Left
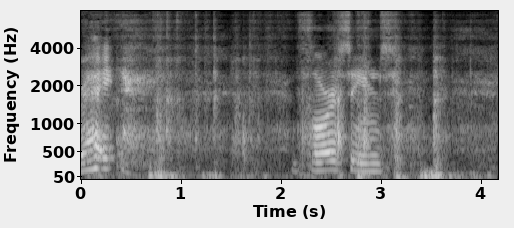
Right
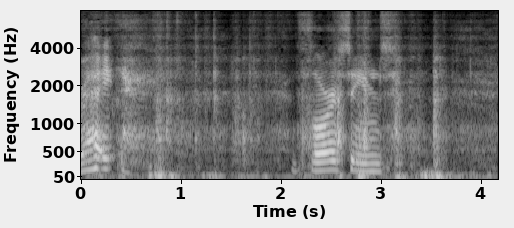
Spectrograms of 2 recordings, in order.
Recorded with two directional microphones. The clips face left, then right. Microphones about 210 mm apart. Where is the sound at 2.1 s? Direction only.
Centre (ahead or behind).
